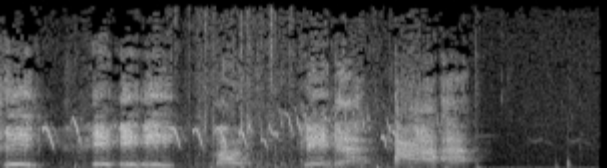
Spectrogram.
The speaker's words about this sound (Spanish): ¡Ah, ¡Un pájaro!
